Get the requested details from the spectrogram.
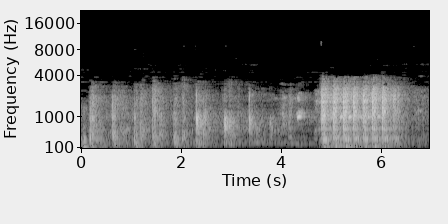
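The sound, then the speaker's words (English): Police officers rap firmly on a house's front door, a steady series of hollow knocks, then a brief pause before a louder, quicker burst of knocking. “Try the front door, huh?”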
